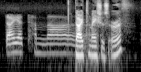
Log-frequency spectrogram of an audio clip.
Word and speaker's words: diatomaceous earth: And I've seen, I don't even know how to pronounce it, but this diatomaceous earth.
